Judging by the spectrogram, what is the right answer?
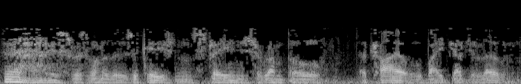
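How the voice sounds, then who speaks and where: An actor playing a wry, theatrical older English barrister who argues floridly and narrates sardonically in a radio drama. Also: male voice, low voice, steady tone, normal speed, natural voice. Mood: dry wry narration. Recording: dull, very noisy radio drama recording.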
